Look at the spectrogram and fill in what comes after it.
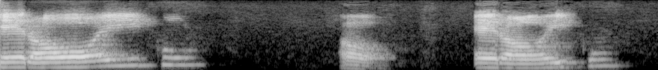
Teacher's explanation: ditongo são duas vogais, que na verdade é uma vogal e uma semivogal, com som aberto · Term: ditongo aberto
